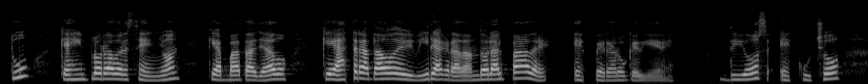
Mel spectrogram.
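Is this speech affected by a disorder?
No.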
